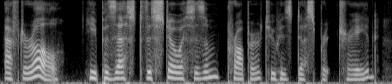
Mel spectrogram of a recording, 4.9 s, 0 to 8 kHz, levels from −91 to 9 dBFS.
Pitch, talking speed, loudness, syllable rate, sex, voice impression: 200 Hz, 135 wpm, -19 LUFS, 4.7 syllables/s, female, very feminine, slightly young, slightly adult-like, very thin, tensed, powerful, bright, hard, clear, very fluent, slightly raspy, cool, intellectual, very refreshing, sincere, slightly calm, friendly, reassuring, very unique, elegant, wild, sweet, lively, strict, intense, sharp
